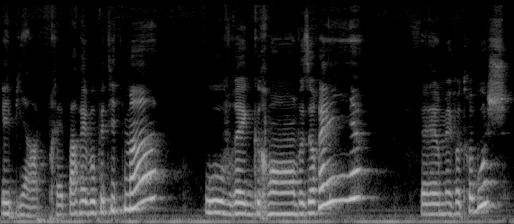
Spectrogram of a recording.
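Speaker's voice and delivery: plain reading voice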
